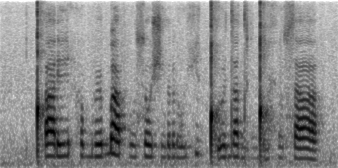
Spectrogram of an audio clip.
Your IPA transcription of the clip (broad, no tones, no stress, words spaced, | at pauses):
ǃʼaɾi həbøɓa fo̤soʃə̤ro̤ çɯǃʼɯda də̤ɡ͡ǃə̤ħo̤ sa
